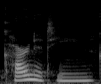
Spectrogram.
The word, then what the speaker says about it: carnitine: But it's also really important for producing basically the energy your muscles use, called carnitine. That's probably not how you pronounce it. – Nope. – I'm putting way too many syllables in there.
